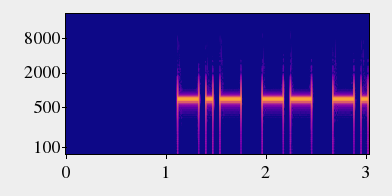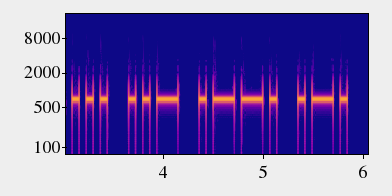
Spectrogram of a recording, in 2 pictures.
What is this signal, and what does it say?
Morse code, heard as a keyed tone, about 17 wpm, 700 Hz. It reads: KM6UPR
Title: USA Call Signs 17wpm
